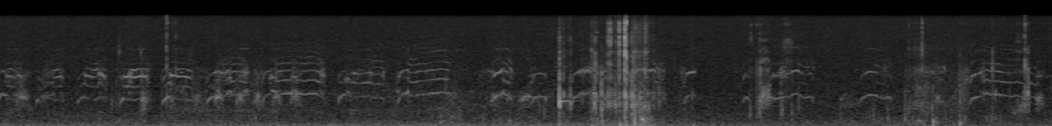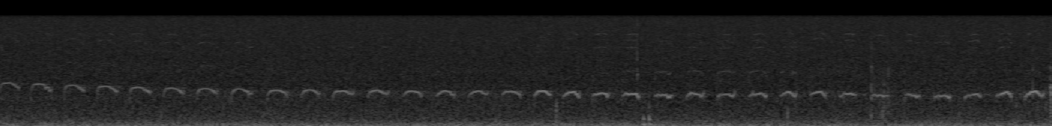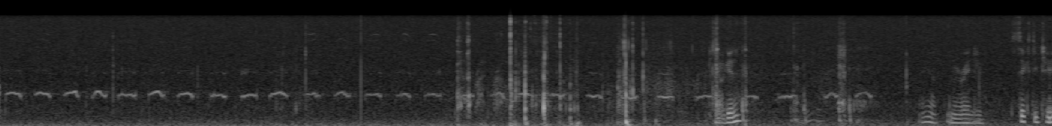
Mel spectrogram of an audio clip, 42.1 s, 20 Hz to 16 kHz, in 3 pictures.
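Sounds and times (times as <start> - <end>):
electronic prey distress call: 0.0 - 9.4.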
